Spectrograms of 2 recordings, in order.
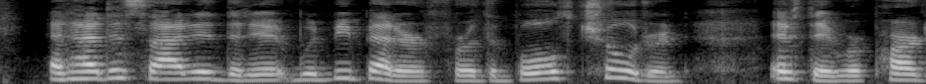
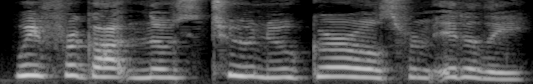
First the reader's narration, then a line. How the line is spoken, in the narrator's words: gasped Miss Menard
